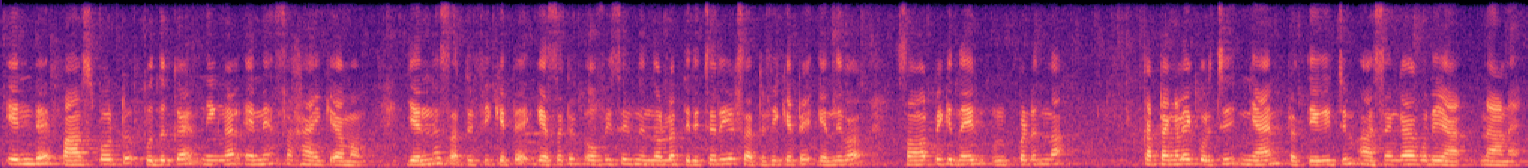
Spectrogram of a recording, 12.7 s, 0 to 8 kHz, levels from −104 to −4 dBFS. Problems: background sounds at intervals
